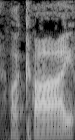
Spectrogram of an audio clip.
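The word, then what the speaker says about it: açaí: People call it acai or acai.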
